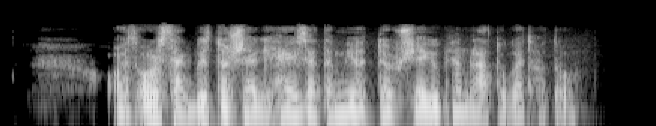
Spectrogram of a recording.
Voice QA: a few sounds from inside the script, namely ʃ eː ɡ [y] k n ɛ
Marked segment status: correct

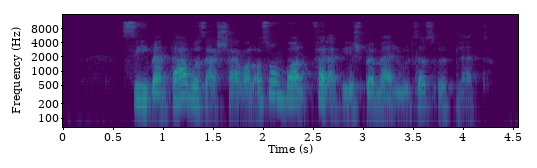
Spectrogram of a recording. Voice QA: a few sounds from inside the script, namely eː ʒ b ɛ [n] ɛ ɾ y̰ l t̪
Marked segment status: incorrect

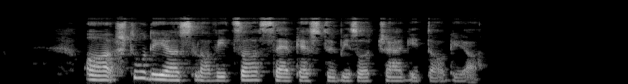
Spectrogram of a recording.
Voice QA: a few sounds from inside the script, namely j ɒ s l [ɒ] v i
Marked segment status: correct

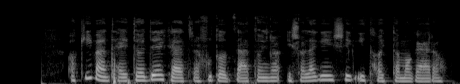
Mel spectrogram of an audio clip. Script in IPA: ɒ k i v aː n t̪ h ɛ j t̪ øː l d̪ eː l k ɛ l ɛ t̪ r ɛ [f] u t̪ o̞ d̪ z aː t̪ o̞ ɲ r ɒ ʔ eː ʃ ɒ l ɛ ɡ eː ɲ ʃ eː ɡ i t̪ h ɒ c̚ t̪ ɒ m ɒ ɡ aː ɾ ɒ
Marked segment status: correct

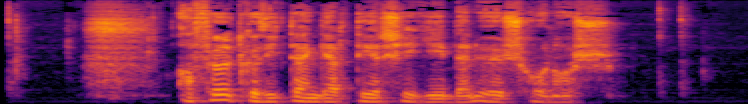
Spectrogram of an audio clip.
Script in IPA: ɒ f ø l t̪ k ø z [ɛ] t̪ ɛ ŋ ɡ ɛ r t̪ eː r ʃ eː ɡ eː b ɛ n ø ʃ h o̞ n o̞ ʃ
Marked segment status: incorrect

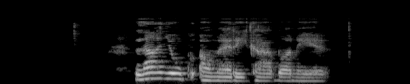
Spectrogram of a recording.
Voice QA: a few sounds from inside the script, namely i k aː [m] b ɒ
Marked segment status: incorrect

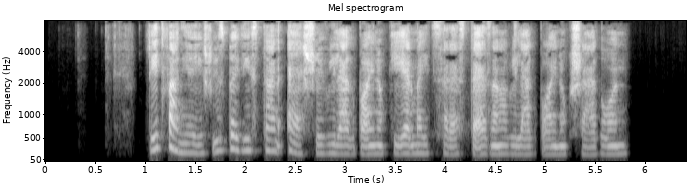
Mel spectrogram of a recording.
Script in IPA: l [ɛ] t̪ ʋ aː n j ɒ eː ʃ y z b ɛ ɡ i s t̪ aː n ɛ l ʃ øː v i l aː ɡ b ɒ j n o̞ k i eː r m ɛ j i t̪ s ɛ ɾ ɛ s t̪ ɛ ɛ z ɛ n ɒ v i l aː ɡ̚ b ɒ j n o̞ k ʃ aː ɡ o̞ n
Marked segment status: incorrect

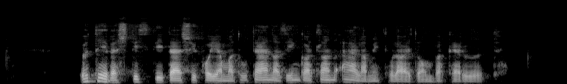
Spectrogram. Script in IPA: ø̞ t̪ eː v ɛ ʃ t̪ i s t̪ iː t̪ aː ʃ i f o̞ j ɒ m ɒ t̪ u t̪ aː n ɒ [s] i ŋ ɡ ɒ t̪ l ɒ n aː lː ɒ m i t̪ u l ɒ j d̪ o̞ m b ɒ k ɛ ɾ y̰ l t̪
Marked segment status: incorrect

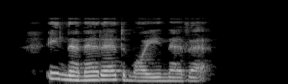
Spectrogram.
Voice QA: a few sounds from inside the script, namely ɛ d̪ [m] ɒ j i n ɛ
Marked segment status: correct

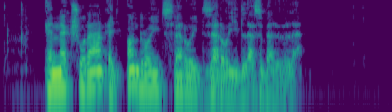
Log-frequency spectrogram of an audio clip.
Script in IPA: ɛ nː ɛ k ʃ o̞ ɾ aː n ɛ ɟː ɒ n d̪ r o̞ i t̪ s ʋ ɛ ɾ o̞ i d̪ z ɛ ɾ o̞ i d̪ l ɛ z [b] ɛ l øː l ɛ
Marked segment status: correct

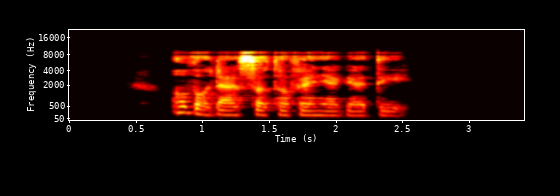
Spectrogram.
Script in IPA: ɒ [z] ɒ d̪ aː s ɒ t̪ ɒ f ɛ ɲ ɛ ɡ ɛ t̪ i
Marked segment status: incorrect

